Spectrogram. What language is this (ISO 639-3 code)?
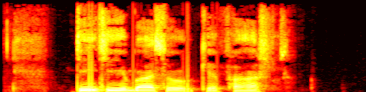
gwc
